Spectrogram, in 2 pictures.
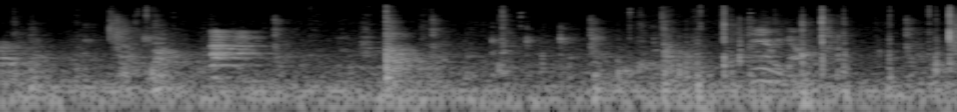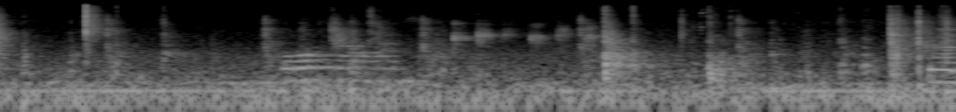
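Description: Mule colt's hooves on soft arena dirt as it moves around on a lead line: irregular short clicks and soft thuds, with brief murmurs from the handler's voice.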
